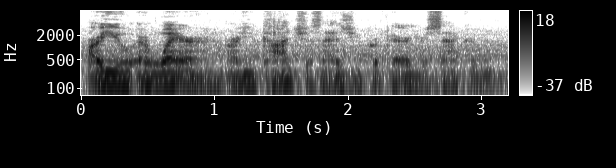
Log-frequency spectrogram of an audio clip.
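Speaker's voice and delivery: usual speaking voice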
